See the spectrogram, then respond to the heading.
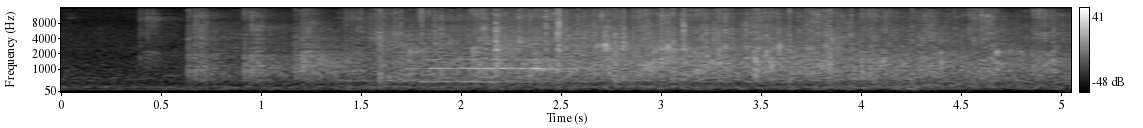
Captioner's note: audience applauds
